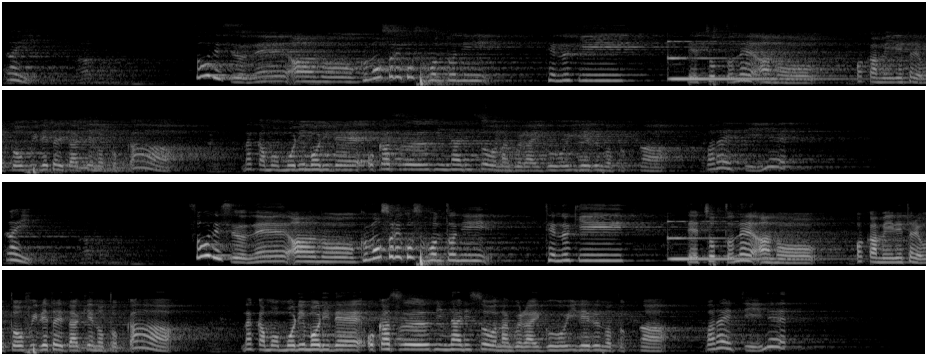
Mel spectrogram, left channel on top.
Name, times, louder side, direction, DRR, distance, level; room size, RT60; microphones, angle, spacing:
voice 1, 0.0-1.4 2.7-2.9 8.4-8.5 9.9-10.3 11.3-11.4 14.0-14.3 15.0-15.2 16.2-16.3, left 2 dB, 70° left, -4 dB, 3.9 m, -51 dB
voice 2, 1.9-4.9 5.4-6.5 6.8-8.1 8.7-10.9 11.6-15.3 15.6-15.9 16.3-17.1, right 7 dB, 75° right, 11 dB, 0.3 m, -31 dB
Marimba xylophone, 6.6-8.4, left 1 dB, 15° right, 1.3 m, -34 dB
29.5 x 12.5 x 3.5 m, 2.7 s
head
